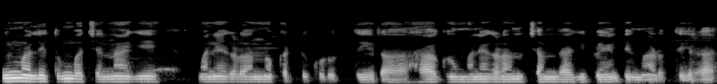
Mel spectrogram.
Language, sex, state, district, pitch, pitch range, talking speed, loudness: Kannada, male, Karnataka, Dharwad, 120 Hz, 115-125 Hz, 90 wpm, -19 LUFS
